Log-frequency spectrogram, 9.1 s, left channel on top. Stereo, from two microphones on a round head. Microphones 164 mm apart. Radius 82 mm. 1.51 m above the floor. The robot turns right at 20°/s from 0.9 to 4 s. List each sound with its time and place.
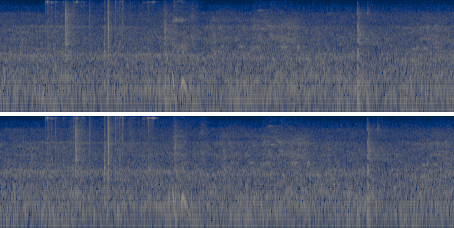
0.9 s keys jangling: 5° right (ahead or behind); by 3.2 s 40° right (ahead or behind)
3.4 s a cough: 45° left (ahead or behind); by 3.9 s 35° left (ahead or behind)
